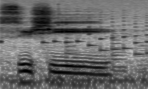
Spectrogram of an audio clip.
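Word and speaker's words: Sucy: It's spelled like, imagine, it's S-U-C-Y. Sushi. And in Japanese, there's no S sounds before, E sounds. So, it gets pronounced as sushi. Even though it's like sussy.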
